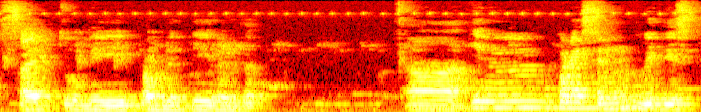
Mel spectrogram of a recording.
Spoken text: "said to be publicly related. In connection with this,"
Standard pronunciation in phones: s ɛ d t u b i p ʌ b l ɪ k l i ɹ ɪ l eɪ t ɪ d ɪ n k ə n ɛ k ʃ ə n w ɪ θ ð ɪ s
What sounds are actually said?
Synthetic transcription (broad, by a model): s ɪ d t u b i p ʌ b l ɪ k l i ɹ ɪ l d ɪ ɪ n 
